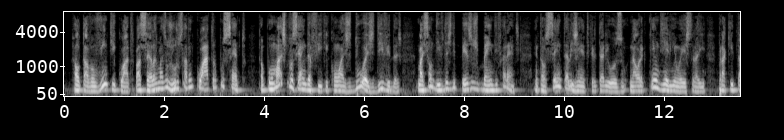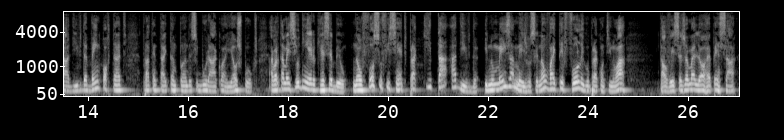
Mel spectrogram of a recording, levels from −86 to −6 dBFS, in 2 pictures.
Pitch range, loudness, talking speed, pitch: 130-160 Hz, -25 LUFS, 190 wpm, 145 Hz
